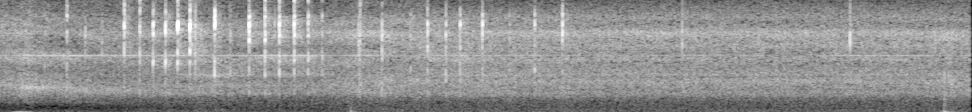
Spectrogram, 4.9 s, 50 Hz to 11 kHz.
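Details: Dell Inspiron 2-in-1 5482 (a replacement unit) under heavy graphics load running Football Manager: quick light clicks in a brief flurry over loud fan hiss, occurring when the laptop is lifted.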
